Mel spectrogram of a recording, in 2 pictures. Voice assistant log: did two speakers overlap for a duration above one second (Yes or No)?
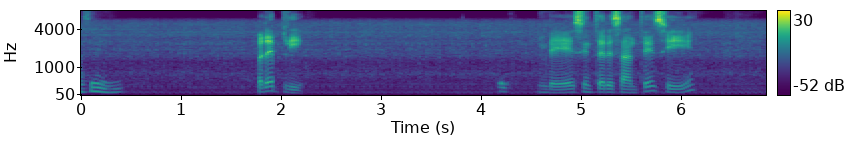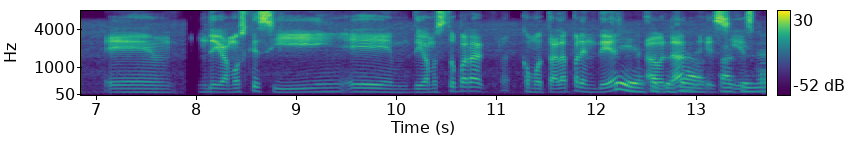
Yes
